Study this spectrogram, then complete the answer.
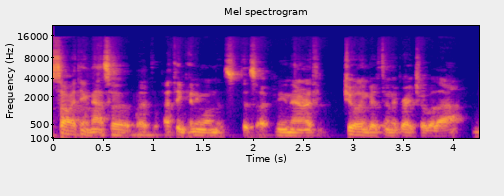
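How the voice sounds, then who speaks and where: This is a man's voice. He speaks with a British accent. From UK. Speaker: chief marketing officer. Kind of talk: interview. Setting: remote recording.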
